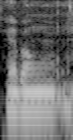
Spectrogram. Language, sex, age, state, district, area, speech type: Odia, male, 18-30, Odisha, Kalahandi, rural, spontaneous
